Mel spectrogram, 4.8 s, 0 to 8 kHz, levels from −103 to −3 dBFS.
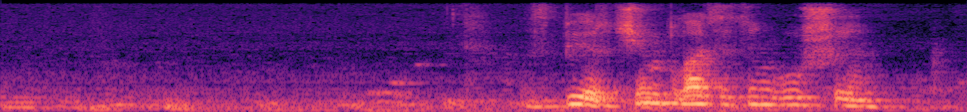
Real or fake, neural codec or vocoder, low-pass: real; none; 7.2 kHz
